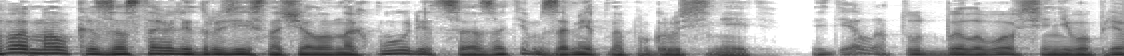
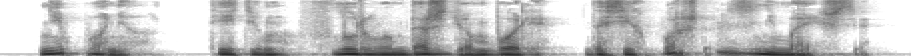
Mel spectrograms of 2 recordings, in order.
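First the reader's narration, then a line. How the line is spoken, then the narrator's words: Whispered question. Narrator (Russian): шепотом спросил Талфан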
